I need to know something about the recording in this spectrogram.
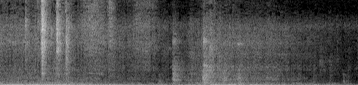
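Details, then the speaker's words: Carbureted car with remanufactured carburetor, shut off after driving into garage: engine chugs unevenly after switch-off, then fades; run-on (pre-ignition), suspected timing way off or carburetor not closing fully. "Yep. A little bit of pre-ignition there. So, that can be caused by one of two things. Either the timing is way off or the carburetor uh is uh not closing all the way."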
